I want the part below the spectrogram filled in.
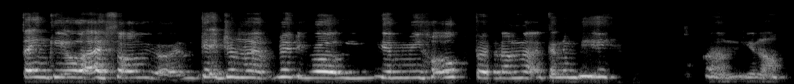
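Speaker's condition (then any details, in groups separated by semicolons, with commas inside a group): Cerebral palsy; speech issues, uses text-to-speech and speech-to-text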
